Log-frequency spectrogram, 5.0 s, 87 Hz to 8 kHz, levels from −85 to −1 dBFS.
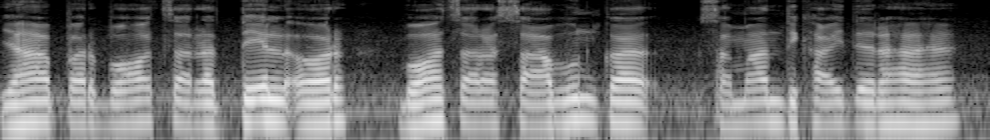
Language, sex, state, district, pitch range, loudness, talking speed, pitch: Hindi, male, Jharkhand, Palamu, 145-155 Hz, -17 LUFS, 180 wpm, 145 Hz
